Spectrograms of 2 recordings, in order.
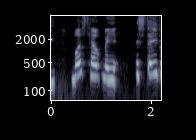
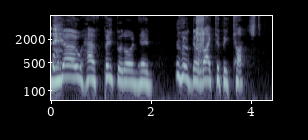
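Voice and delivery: deep, slow, lumbering ogre voice, broken simple speech; 4 semitones lower than usual. In a role-playing game, playing the ogre Uru: Uru ogre voice. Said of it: "It's an ogre. ... And he smells really bad".

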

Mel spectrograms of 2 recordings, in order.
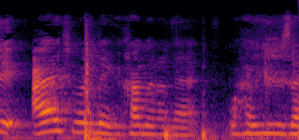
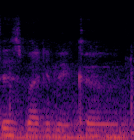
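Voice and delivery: very quiet, low, hushed half-whisper; 5 semitones lower, 13 dB quieter than usual. Retelling what he said when they first got the call, retold half-whisper. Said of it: "he whispered".

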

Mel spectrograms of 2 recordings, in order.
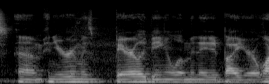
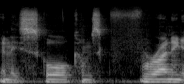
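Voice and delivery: normal talking voice

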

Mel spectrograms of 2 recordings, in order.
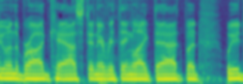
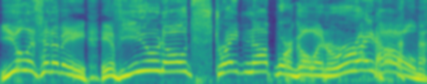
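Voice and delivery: shrill, very high yelling; 14 semitones higher than usual. Describing a man scolding a misbehaving kid, retelling a yell. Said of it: "he's yelling at him".

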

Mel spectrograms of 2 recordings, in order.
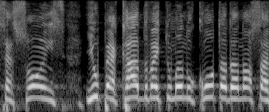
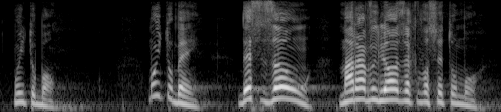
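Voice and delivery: mock ironic, sarcastic, sing-song praise; 5 semitones lower than usual. The speaker retells Jesus's words to a wrongdoer, retelling an ironic remark. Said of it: "Jesus faz ironicamente".

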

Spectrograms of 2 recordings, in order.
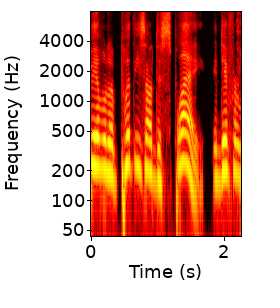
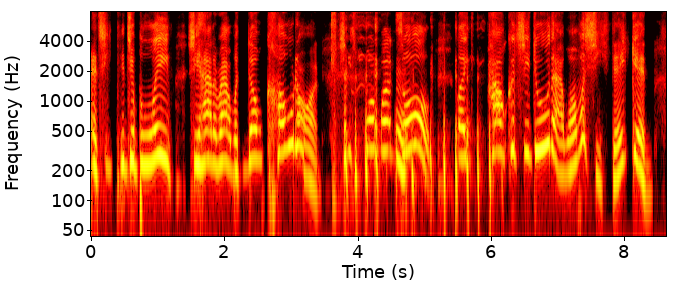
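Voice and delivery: put-on North Jersey accent and speech pattern; 4 semitones higher than usual. Showing off a new bit of talking in a North Jersey accent. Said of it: "doing like a Jersey accent, like North Jersey".

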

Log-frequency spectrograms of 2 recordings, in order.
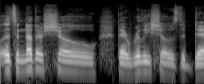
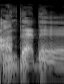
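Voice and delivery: really rough, hard-rasping put-on voice; 4 semitones lower than usual. Comparing another character to Batman: raspy Batman voice. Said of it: "that really raspy voice".

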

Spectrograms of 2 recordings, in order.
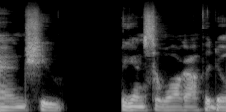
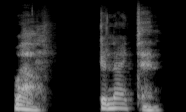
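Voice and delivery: pitched-up, higher voice; 5 semitones higher than usual. The narrator voices a woman bidding the player good night, with a slight grin. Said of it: "with this very slight grin".

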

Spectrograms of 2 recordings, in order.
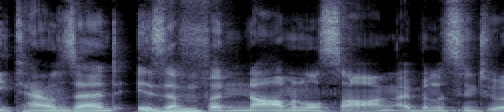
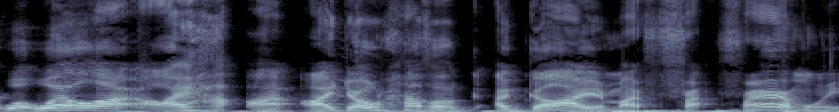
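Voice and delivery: very high, slow, halting, stammering, badly done put-on voice; 10 semitones higher than usual. Doing Jimmy Stewart on Family Guy: terrible Jimmy Stewart voice. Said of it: "it's terrible".

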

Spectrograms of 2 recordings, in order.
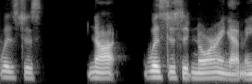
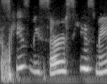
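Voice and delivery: put-on girly voice, higher and quieter; 13 semitones higher, 7 dB quieter than usual. Retelling asking a man to leave the pitch: imitating own little girly voice. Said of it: "get as little girly as possible".

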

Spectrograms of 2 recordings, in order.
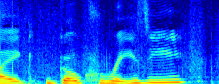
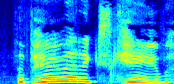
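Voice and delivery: talking through a high yawn, words stretched; 6 semitones higher than usual. Recounting a medical emergency story, yawning mid-sentence. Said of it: "Sorry, I'm yawning".

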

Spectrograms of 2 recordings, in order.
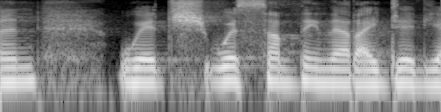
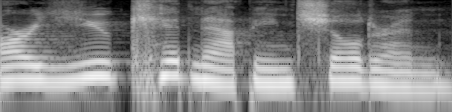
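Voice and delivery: put-on hostile, accusing scream, violent and loud; 2 semitones higher than usual. Retelling a stranger shouting from her car window: imitating a woman screaming. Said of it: "she screamed at me".

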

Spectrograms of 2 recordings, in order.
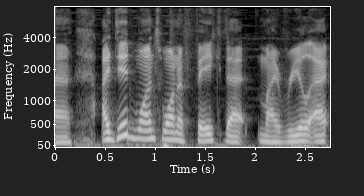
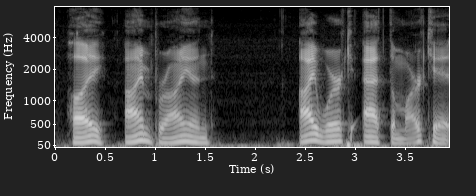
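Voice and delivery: very slow, drawn-out American accent; 2 semitones lower than usual. Asked to do an american accent, making fun: american accent. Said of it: "when someone wants me to do an American accent".

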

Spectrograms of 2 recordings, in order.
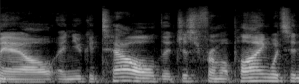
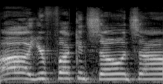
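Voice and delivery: acted, very high, shrill yelling; 11 semitones higher, 4 dB louder than usual. Retelling a woman at a grocery store cussing at her boyfriend, imitating a woman yelling. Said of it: "she's like yelling at him".

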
